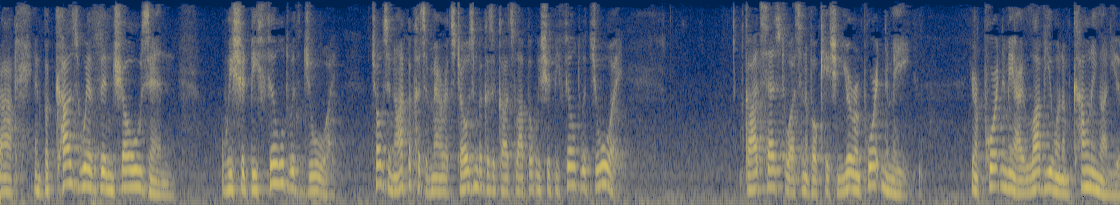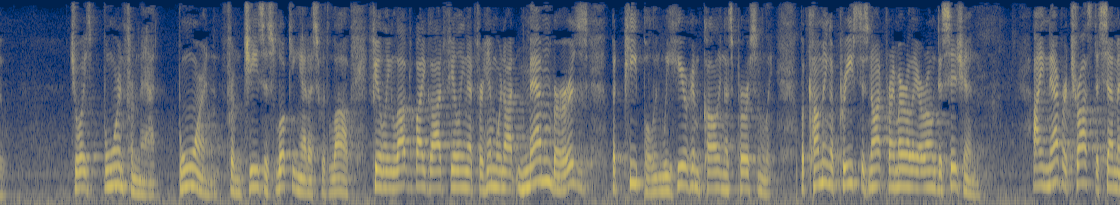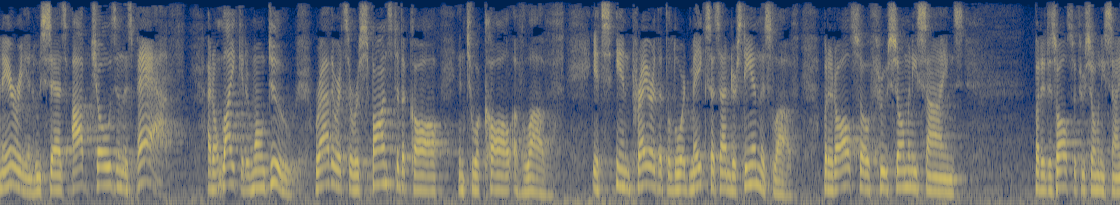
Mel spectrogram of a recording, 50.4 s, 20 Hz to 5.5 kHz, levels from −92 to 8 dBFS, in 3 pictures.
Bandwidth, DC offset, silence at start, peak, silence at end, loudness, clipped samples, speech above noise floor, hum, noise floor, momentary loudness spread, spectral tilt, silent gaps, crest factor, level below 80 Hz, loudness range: 5.4 kHz; under 0.1%; 0 s; 0 dBFS; 0 s; -17 LUFS; under 0.1%; 23 dB; none; -39 dBFS; 9 LU; -7.5 dB/octave; none; 18 dB; -42 dBFS; 4 LU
